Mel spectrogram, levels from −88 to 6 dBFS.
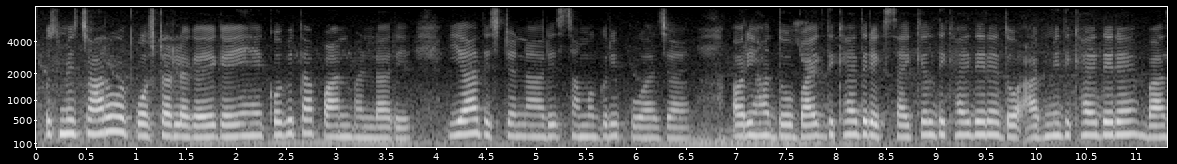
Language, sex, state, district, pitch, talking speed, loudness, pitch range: Hindi, female, Assam, Sonitpur, 215 Hz, 175 wpm, -15 LUFS, 200-235 Hz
